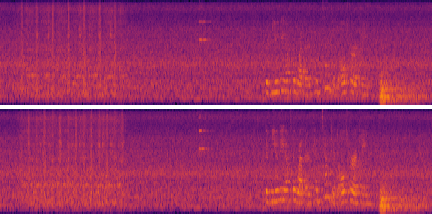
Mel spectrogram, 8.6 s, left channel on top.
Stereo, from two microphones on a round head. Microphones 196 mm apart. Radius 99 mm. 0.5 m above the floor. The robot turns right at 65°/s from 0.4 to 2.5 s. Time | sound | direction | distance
4.0 | a clink | 45° right (ahead or behind) | 3 m
5.3 | a woman speaking | 55° right (ahead or behind) | 2.0 m
7.6 | an explosion | 10° left (ahead or behind) | 1.8 m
